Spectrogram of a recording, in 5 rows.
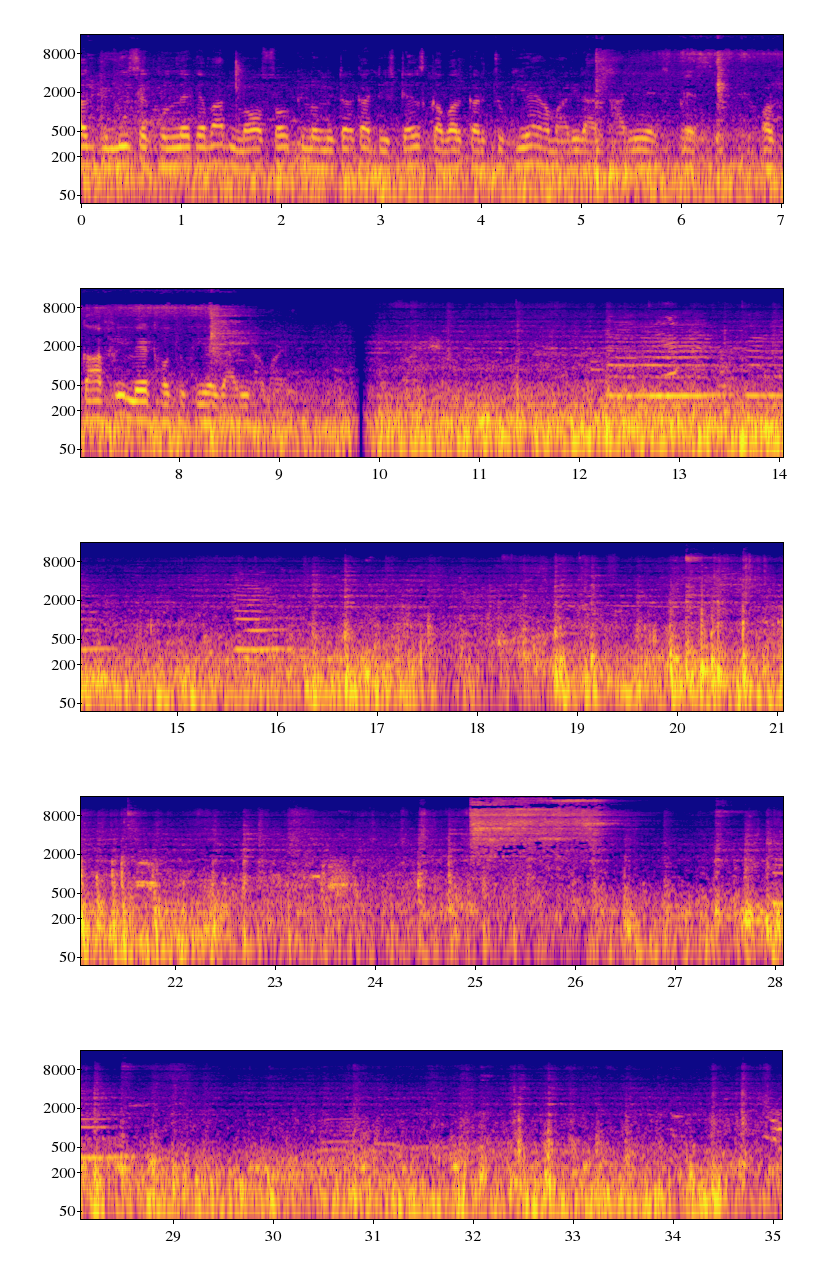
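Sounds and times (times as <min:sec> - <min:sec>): rolling and wind noise: 0:00.0 - 0:35.0
train horn: 0:12.2 - 0:14.4, 0:15.6 - 0:16.2, 0:27.9 - 0:28.7
wheels clicking over rail joints: 0:15.9 - 0:31.0.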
